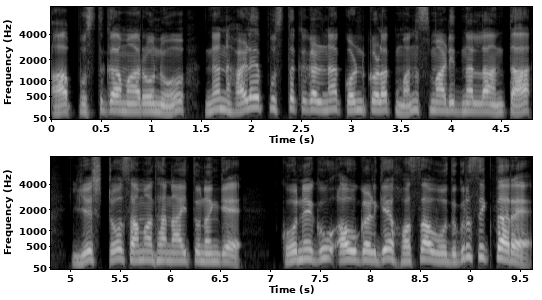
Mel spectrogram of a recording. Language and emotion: Kannada, happy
